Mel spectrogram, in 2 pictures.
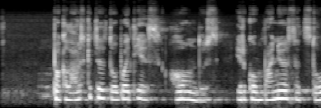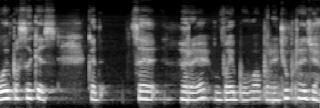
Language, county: Lithuanian, Panevėžys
